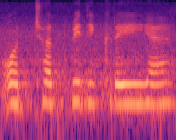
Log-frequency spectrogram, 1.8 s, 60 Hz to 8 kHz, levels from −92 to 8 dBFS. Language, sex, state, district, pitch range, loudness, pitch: Hindi, female, Punjab, Pathankot, 215-225 Hz, -16 LUFS, 220 Hz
